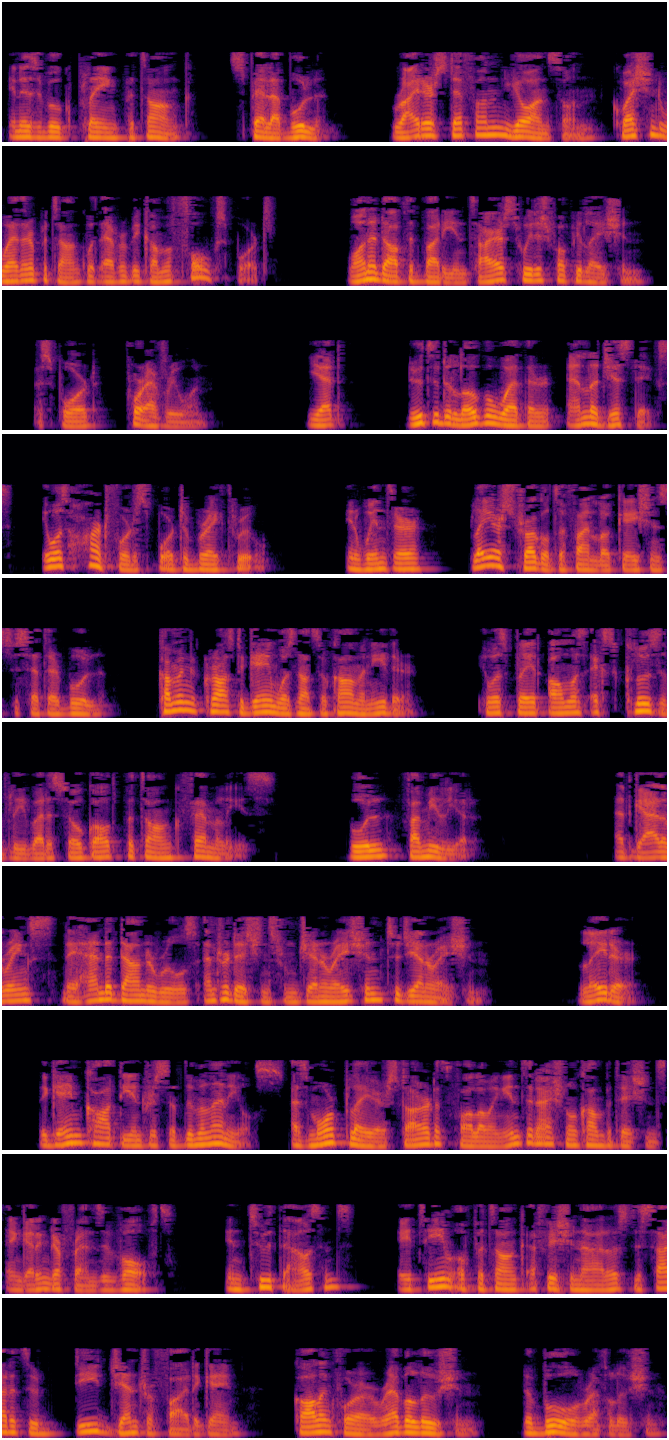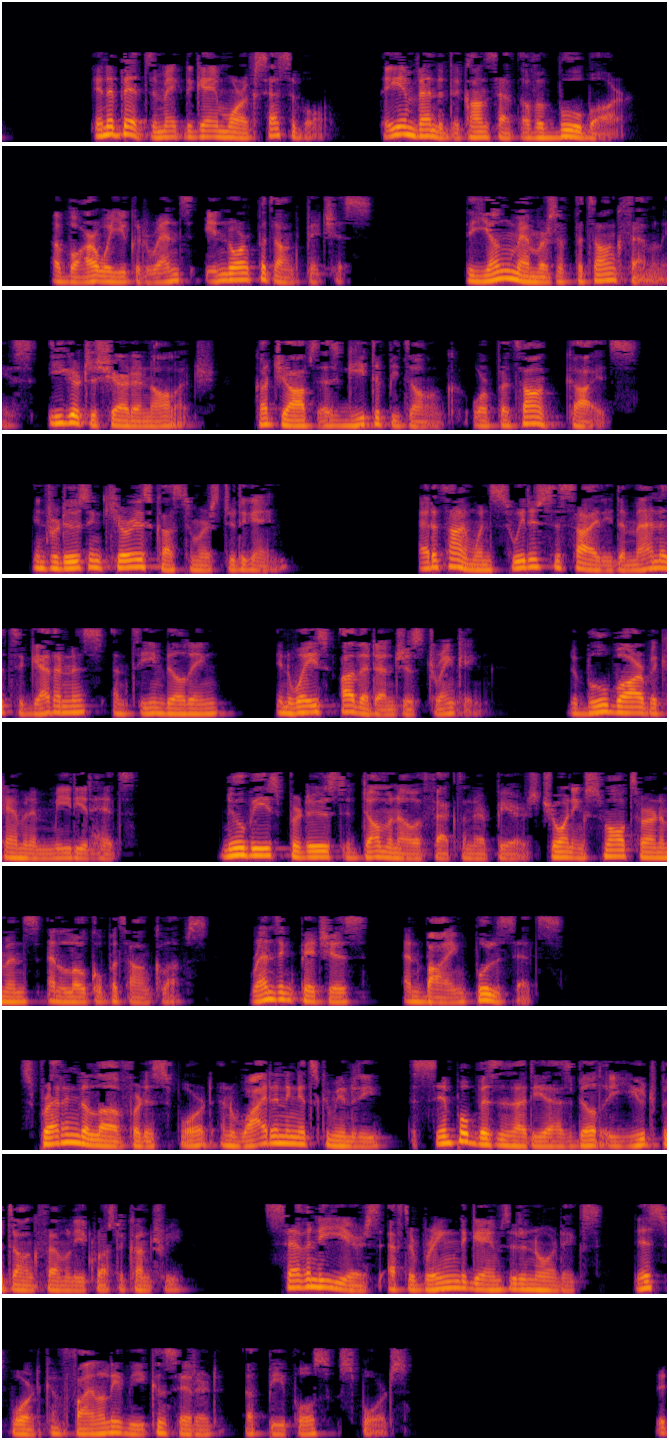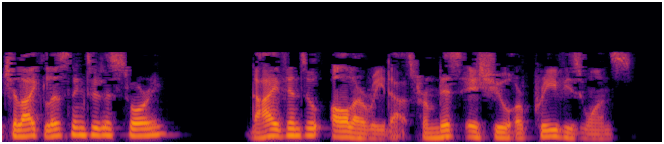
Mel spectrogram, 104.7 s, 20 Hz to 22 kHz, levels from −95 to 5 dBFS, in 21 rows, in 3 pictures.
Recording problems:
garbled, watery; slightly; nothing above 5.5 kHz

